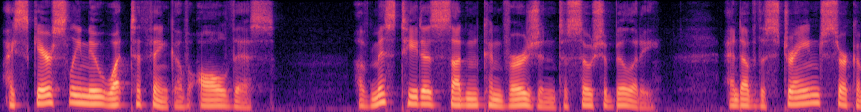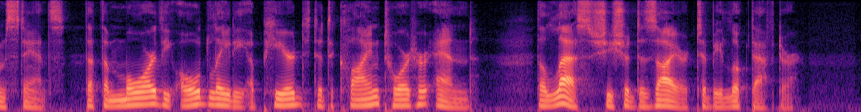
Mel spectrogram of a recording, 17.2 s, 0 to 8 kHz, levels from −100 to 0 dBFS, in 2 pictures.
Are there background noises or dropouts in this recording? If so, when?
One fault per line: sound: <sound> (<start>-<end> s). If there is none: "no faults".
no faults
